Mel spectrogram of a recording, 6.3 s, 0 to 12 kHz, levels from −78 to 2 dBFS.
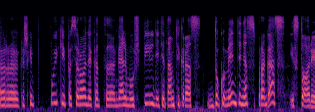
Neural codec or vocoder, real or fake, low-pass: none; real; 7.2 kHz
